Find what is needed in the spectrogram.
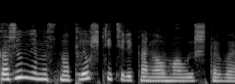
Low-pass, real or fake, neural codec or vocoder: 7.2 kHz; fake; codec, 44.1 kHz, 1.7 kbps, Pupu-Codec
